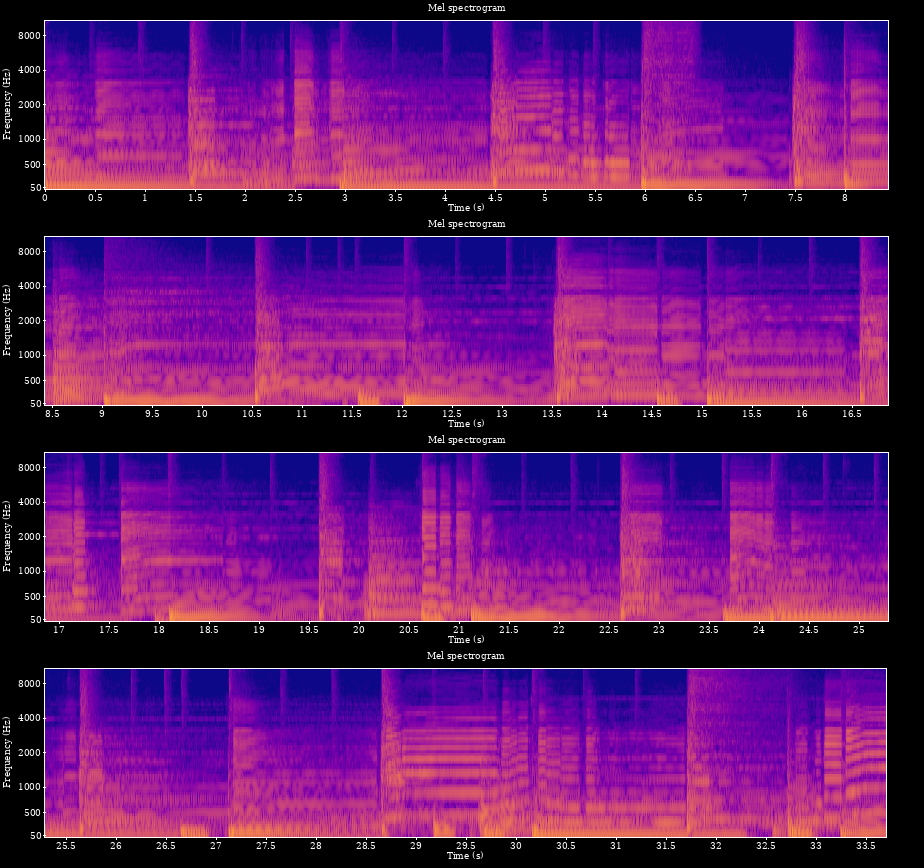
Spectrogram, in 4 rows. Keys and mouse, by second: 0.7 shift+click, 1.9 click, 4.1 click, 4.3 click, 5.4 click, 5.8-8.4 drag, 9.2-10.6 drag, 12.8 click, 13.2-16.3 drag, 16.5 middle click, 17.2 click, 18.9 shift+click, 21.3 click, 21.5-22.1 drag, 22.5-23.7 drag, 25.6 click, 28.2 click, 28.9 shift+middle click, 29.7 shift+click, 31.2-32.0 drag, 32.9 click, 33.2-33.7 drag.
